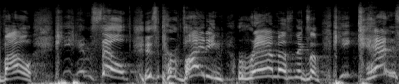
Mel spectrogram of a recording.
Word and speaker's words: Ram: Rom, guys. That's how they pronounce it in the dub.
